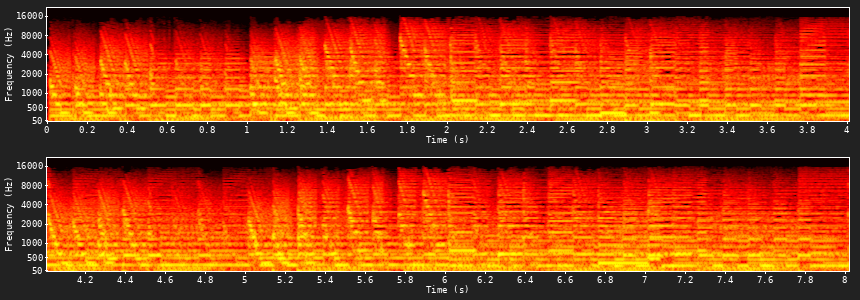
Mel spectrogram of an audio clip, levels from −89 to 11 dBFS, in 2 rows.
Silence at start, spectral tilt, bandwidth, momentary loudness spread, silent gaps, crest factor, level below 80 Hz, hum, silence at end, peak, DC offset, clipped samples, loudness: 0 s; -4.5 dB/octave; 15.5 kHz; 3 LU; none; 14 dB; -28 dBFS; none; 0 s; -2 dBFS; under 0.1%; under 0.1%; -16 LUFS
